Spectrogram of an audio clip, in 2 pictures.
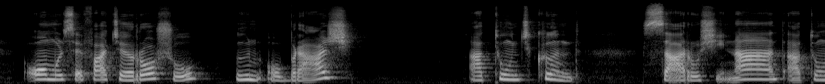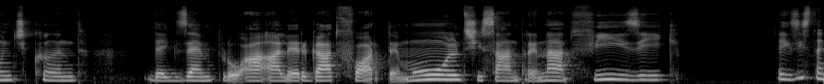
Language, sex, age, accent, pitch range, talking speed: Romanian, female, 20-39, native, 190-240 Hz, 85 wpm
